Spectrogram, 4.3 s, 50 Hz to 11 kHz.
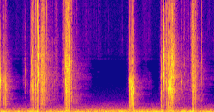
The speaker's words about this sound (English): But today, I'm going to perform that same exact card trick for the first time in over 250 years. To start, I'll shuffle the deck just a few times.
